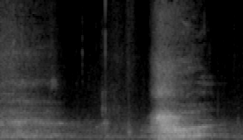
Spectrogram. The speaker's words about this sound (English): Uh, yawn alert aisle three. Man, I knew that was coming. Like I said, I, I had not been sleeping too well over the last few days here.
